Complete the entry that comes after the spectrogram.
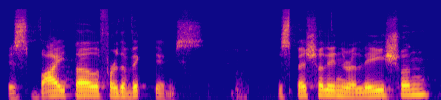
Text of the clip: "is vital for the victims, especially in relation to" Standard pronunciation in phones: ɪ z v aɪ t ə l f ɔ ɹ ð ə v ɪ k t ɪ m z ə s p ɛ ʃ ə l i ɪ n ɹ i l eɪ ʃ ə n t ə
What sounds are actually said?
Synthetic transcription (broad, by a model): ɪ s v aɪ t ə l f ɔ ɹ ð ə v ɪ k t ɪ m s ə s p ɛ ʃ ə l i ɪ n ɹ i l eɪ ʃ ə n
